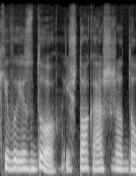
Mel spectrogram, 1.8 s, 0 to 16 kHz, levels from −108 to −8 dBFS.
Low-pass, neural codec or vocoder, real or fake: 14.4 kHz; vocoder, 44.1 kHz, 128 mel bands every 256 samples, BigVGAN v2; fake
